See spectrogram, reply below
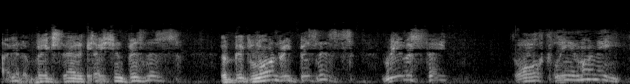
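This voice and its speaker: An actor playing a reformed ex-convict gangster in a radio drama, with rough, ungrammatical, earnest streetwise speech and a husky, raspy voice. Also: male voice, a little high, moderate pace, slight background noise. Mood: insistent. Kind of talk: 1970s radio drama acting. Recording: dull lo-fi 1970s radio broadcast.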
